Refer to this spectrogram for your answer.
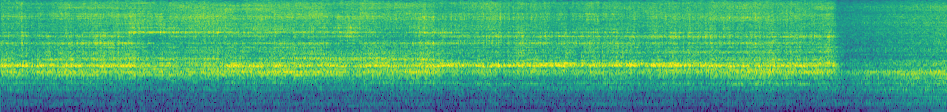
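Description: Steady high-pitched whir with an even gritty hiss of steel on the belt, no knocks or wobble; sander running smoothly under light load.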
